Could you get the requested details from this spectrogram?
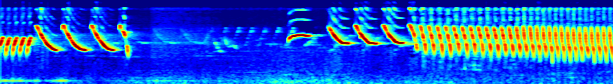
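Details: Canary singing as a lure for young canaries learning to sing, in a long, lively song: downward-sweeping whistled notes in quick series, a pause, then more slurred notes and a fast buzzy trill repeated several times per second.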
